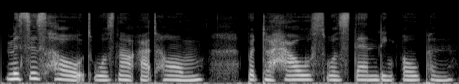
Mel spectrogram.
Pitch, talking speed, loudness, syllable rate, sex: 210 Hz, 155 wpm, -18 LUFS, 3.7 syllables/s, female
